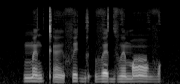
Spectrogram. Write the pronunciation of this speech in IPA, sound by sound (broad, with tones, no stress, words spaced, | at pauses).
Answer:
mɛ̃˦˥dkʼɛ̃˨˩˦ɪ̯fe˥˧ ɡʏ˥˧ʔvɛ˥˧dvɛ̃˦˥m ɑ̃˥˧v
